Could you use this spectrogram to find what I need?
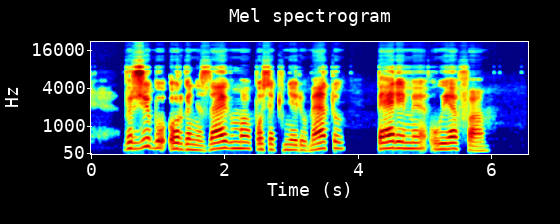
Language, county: Lithuanian, Panevėžys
